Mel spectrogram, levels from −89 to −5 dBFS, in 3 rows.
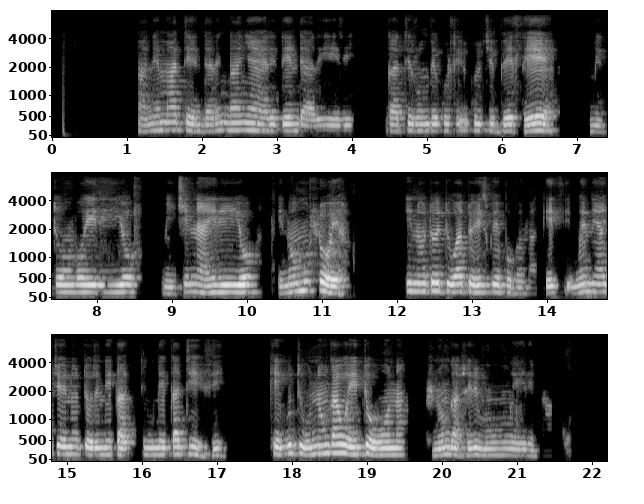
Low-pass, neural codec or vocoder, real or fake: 7.2 kHz; none; real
